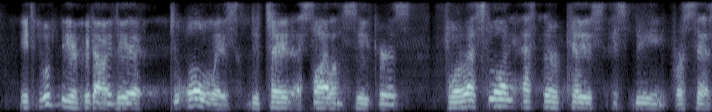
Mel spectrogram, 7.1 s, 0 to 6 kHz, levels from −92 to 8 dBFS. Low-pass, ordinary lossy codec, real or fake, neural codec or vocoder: 5.4 kHz; none; fake; codec, 16 kHz, 1 kbps, FreqCodec, smaller model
